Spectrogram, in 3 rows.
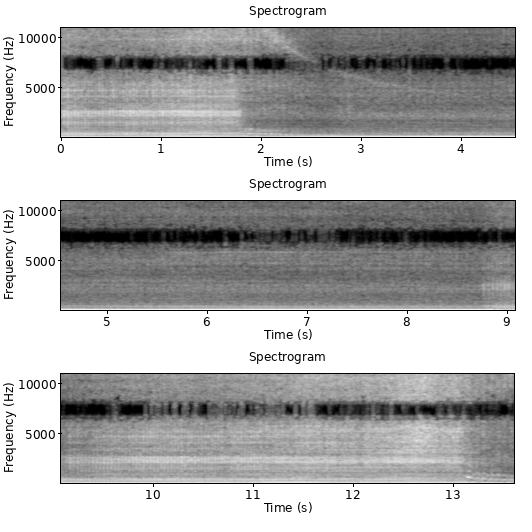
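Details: Mitsubishi 4G54 petrol engine revved up and falling back twice, with a deep knock under the rising note: rod knock from a spun No. 3 big end bearing.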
